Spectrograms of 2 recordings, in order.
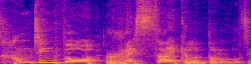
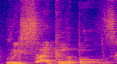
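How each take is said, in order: First: "recyclables" very slow with a trilled opening R; rolled R. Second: "Recyclables" said slowly and low, each syllable given room; careful pronunciation. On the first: Host showing children the difficult word, rolled R. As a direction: roll the R hard at the start of "recyclables". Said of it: "You have to roll the R". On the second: Host retrying a difficult word, careful pronunciation. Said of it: "very difficult word to say". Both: Shown as a demonstration.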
